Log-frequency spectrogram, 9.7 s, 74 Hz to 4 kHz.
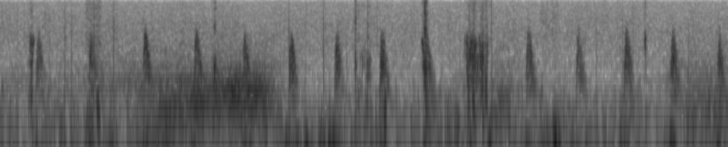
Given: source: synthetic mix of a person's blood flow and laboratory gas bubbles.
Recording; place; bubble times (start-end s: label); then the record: Doppler ultrasound of blood flow; subclavian vein
0.38-0.47 s: bubbles
1.14-1.37 s: bubbles
2.82-2.90 s: bubbles
4.72-4.97 s: bubbles
5.62-5.77 s: bubbles
6.19-6.54 s: bubbles
8.58-8.64 s: bubbles
From the record:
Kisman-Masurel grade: 122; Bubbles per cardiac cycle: 1 to 2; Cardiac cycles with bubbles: 10 to 50%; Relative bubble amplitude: moderate (0.250 to 0.450); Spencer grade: 2 (many but less than half of the cardiac periods contain bubble signals, singularly or in groups); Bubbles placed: anywhere in the cardiac cycle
